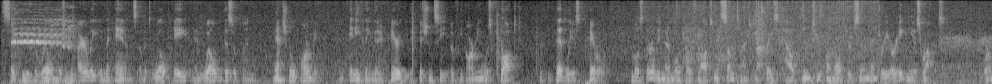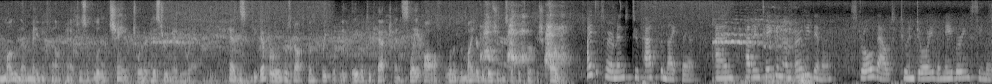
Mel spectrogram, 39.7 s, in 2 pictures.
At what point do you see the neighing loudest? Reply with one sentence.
The volume of the neighing peaks at 1 second.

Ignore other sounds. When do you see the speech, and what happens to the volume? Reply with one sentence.
You can hear the speech from 0.0 to 18.9 s, at a steady volume; and from 19.6 to 39.6 s, at a steady volume.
